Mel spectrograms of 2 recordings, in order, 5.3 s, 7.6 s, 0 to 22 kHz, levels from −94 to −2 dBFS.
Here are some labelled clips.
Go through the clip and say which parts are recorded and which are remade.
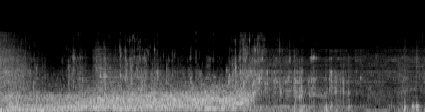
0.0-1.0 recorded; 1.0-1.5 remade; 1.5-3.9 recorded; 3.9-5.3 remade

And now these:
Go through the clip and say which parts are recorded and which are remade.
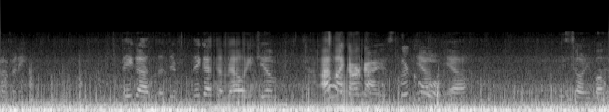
0.0-2.6 recorded; 2.6-3.2 remade; 3.2-3.9 recorded; 3.9-4.6 remade; 4.6-7.6 recorded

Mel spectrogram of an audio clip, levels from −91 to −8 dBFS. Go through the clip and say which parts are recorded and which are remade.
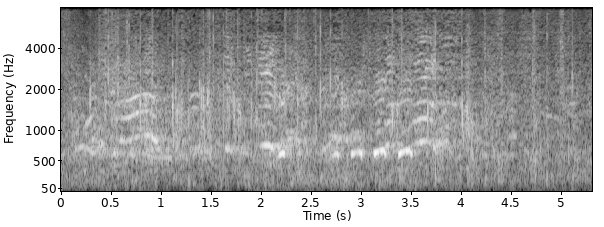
0.0-0.6 remade; 0.6-3.7 recorded; 3.7-5.3 remade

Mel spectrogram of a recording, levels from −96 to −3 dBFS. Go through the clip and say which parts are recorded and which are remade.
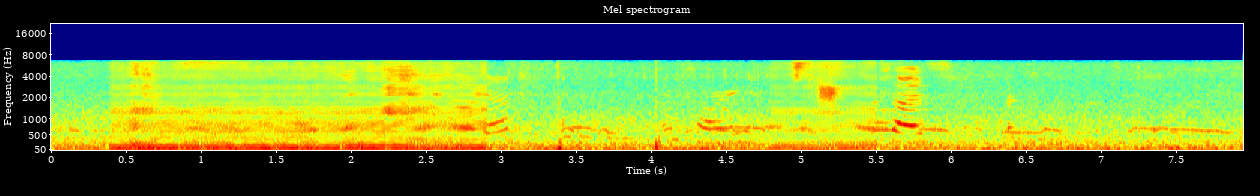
0.0-0.4 recorded; 0.4-2.9 remade; 2.9-4.8 recorded; 4.8-5.5 remade; 5.5-8.0 recorded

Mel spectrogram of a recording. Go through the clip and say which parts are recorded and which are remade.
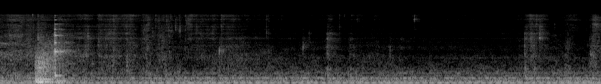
0.0-0.6 recorded; 0.6-1.4 remade; 1.4-1.9 recorded; 1.9-5.5 remade; 5.5-6.0 recorded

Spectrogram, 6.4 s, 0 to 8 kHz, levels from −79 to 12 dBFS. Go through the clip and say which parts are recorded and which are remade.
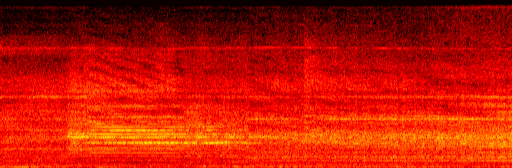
0.0-1.1 remade; 1.1-2.3 recorded; 2.3-3.1 remade; 3.1-6.4 recorded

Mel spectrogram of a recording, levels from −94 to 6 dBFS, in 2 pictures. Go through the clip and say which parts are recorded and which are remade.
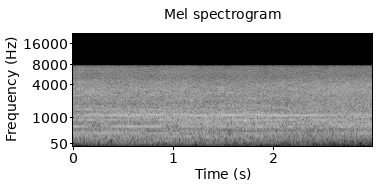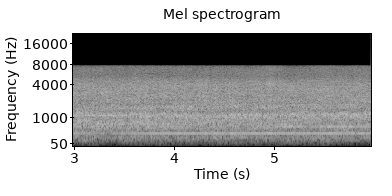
0.0-3.6 remade; 3.6-4.2 recorded; 4.2-6.0 remade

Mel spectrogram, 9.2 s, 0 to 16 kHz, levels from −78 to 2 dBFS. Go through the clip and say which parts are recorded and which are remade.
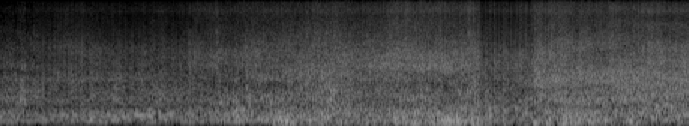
0.0-0.5 recorded; 0.5-2.8 remade; 2.8-6.4 recorded; 6.4-7.1 remade; 7.1-9.2 recorded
